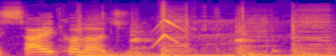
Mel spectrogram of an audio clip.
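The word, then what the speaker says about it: psychology: पिसाई का लागी साइकोलॉजी नहीं साइकोलॉजी प साइलेंट होता है तुम हो जाओ साइलेंट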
